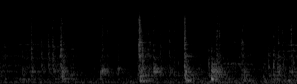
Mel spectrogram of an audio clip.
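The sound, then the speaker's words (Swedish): An old Huskvarna sewing machine being cranked slowly by hand, giving a few irregular mechanical clicks and clacks as the needle moves up and down, quiet, with no talking. “En gammal symaskin står här också. Huskvarna. Ska vrida lite här för att se om det händer någonting.”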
